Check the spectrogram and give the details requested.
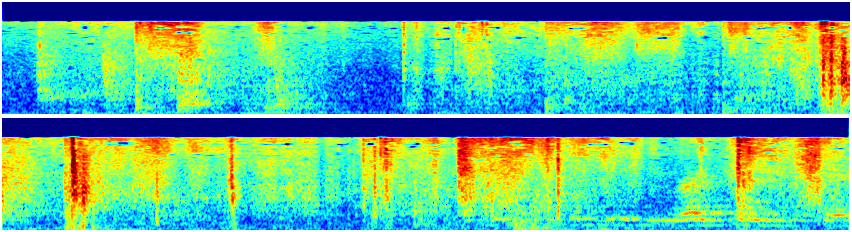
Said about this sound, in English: Now, let me hand this paper out.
